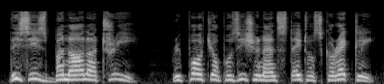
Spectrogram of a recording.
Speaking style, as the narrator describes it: snapped

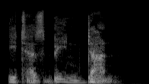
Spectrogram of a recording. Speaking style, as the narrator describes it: Thea whispered to himself

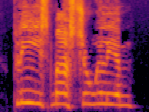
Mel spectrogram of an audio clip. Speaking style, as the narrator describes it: Mary shrieked

